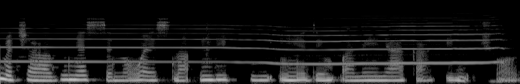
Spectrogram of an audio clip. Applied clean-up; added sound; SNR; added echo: none; Wind instrument, woodwind instrument; 11 dB; none.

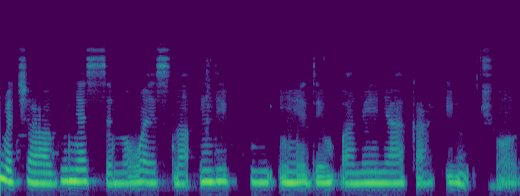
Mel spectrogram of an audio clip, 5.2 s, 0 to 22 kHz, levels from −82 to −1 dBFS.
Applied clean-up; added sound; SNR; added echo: none; none; none; none.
